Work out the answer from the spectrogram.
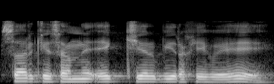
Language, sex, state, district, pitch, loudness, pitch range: Hindi, male, Arunachal Pradesh, Papum Pare, 130 Hz, -14 LUFS, 120-130 Hz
